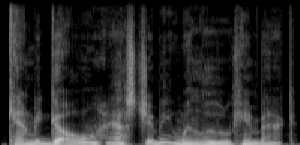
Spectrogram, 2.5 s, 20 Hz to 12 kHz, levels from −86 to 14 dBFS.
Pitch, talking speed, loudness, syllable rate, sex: 170 Hz, 215 wpm, -20 LUFS, 5.1 syllables/s, male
